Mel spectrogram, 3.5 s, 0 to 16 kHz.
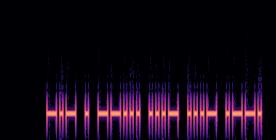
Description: Morse code, heard as a keyed tone, about 31 wpm, 700 Hz. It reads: KE7VVP
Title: USA Call Signs - 6 Characters - Repeated 3x - 30wpm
